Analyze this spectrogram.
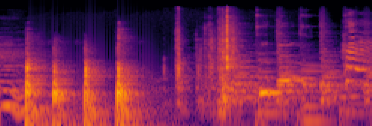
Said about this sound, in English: And by that afternoon, by accident or design, he found himself in front of his nephew's house. He passed the door a dozen times before he had the courage to go up and knock.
